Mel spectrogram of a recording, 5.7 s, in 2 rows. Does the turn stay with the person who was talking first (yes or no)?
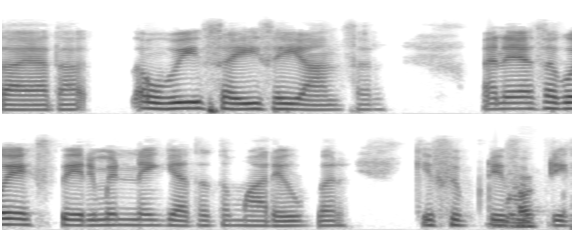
yes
